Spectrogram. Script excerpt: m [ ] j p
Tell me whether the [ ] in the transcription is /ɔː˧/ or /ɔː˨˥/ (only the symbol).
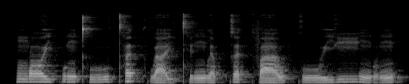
ɔː˧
